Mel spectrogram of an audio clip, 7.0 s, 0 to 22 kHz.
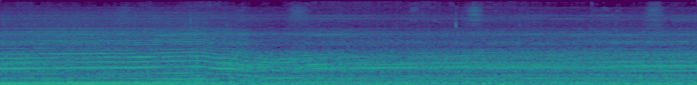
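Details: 2008 Honda Accord running: a droning whine that sags in pitch as revs drop, seemingly from the A/C compressor clutch; the owner suspects a bad clutch bearing, not confirmed.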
